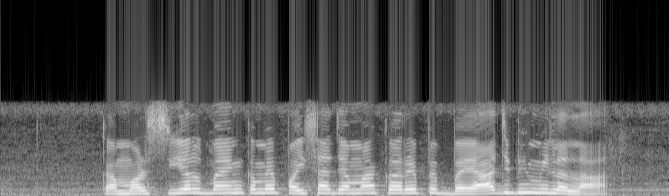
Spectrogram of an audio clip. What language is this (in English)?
Bhojpuri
